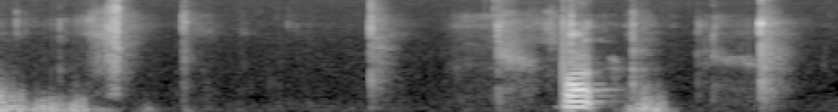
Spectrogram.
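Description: An oracle card being drawn from the spread and laid on a cloth mat: a soft rustle at first, then a few light clicks and taps of card on card.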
